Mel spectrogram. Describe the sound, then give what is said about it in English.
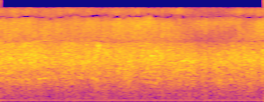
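A large crowd of baseball fans at the Polo Grounds in New York applauds Carl Hubble as he steps up to the plate, a dense wash of clapping that holds at an even loudness throughout, with a low hum underneath and no voices. “Carl Hubble gets a nice round of applause from all of the fans here at the Polo Grounds in New York as he steps up to the plate.”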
